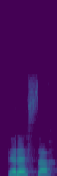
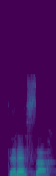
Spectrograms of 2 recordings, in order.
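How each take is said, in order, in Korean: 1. 이 이름은 스페인식으로 발음돼요. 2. 이 이름은 스페인식으로 발음돼요.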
